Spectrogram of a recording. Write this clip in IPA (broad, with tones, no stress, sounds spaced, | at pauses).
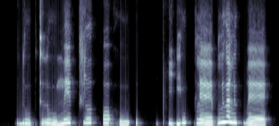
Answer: d uː˨˩ k̚ t r uː˨˩ m eː˥˩ p̚ t͡ɕ ɤː˥˩ k̚ ʔ ɔ˥˩ ʔ h u˨˩ ʔ | pʰ i˨˩ ʔ j u˦˥ ʔ k l ɛː˨˩ p l ɯ˥˩ a̯ l ɯ˥˩ k̚ b ɛː˧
